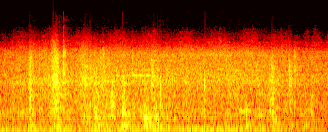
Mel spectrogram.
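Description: A coal-fired steam locomotive: a loud, continuous broad hiss of steam with irregular clanks and sharp clicks scattered over it, without voices.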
